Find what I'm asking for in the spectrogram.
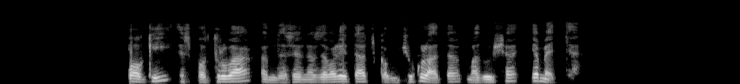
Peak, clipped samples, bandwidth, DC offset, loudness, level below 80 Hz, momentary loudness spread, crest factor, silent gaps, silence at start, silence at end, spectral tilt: -2 dBFS; under 0.1%; 7.4 kHz; under 0.1%; -18 LUFS; -56 dBFS; 9 LU; 18 dB; 2.53-2.59 s, 5.21-5.31 s; 1.3 s; 1.65 s; -7.5 dB/octave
